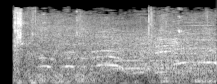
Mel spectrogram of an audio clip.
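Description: Basketball bouncing on a hardwood court, with arena crowd noise and indistinct voices.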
